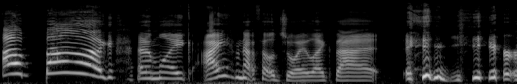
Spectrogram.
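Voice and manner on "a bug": very high, loud, freaked-out shriek. Retelling a scene where Lavender finds a bug, imitating Lavender freaking out. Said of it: "freaking the fuck out over this bug".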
